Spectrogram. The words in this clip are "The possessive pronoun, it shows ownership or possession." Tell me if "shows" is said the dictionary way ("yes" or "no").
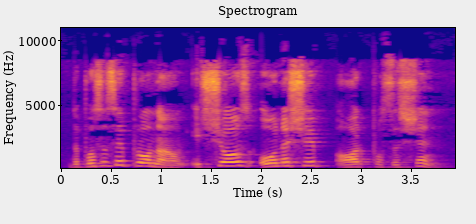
yes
